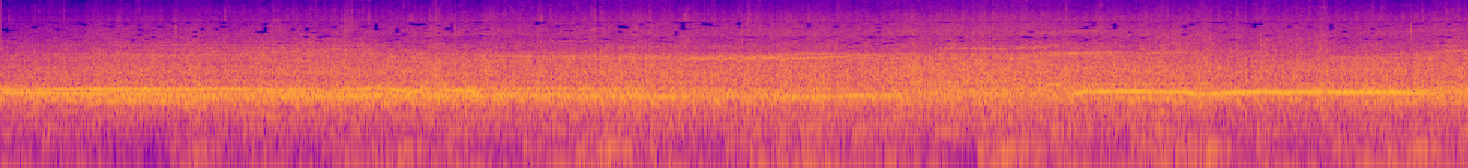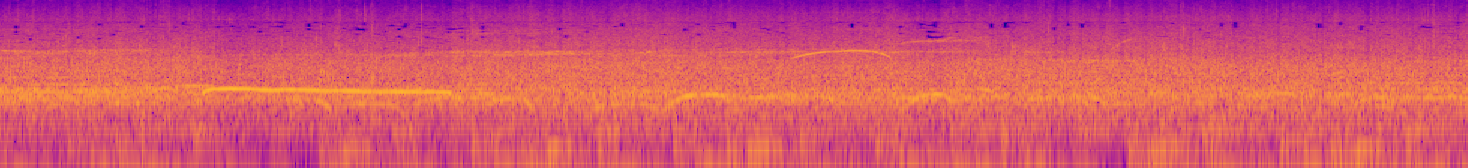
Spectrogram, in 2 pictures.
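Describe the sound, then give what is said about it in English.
Sustained, dense applause from a large audience for every member of a team, loud and steady for the whole stretch, with a few faint whistles and cheers rising above the clapping. “I just wanted to give a really special round of applause to every single member of our team.”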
